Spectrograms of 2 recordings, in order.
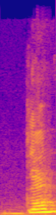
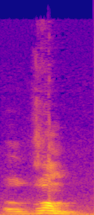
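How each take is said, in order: First: It begins with a plain, hard g sound. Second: It begins with a throaty, fricative gh sound. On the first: The speaker calls it wrong. "गम नहीं होता है" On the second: The speaker calls it right. "उच्चारण सीखिए ग़म"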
